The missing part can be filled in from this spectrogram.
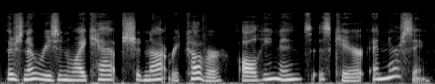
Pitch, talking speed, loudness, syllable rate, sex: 220 Hz, 205 wpm, -17 LUFS, 5.0 syllables/s, female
